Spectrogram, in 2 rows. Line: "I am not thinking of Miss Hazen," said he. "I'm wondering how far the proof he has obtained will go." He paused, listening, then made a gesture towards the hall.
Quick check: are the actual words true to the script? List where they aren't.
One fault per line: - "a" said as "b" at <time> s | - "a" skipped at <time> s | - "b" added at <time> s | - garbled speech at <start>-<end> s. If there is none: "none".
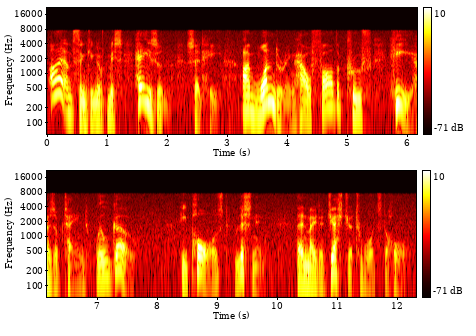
- "not" skipped at 0.4 s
